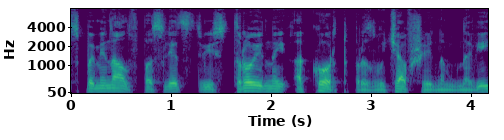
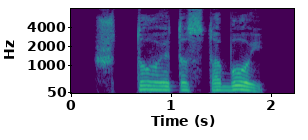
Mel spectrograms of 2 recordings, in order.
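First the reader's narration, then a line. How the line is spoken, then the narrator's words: Mother's worried question. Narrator (Russian): спросила мать встревоженным голосом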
